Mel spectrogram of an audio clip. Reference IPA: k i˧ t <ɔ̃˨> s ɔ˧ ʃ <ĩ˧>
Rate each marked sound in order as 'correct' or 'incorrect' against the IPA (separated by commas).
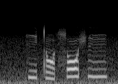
correct, correct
